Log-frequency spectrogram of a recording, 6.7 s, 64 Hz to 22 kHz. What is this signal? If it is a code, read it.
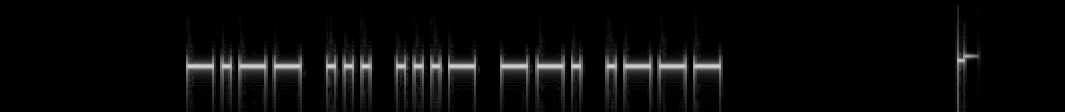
Morse code, heard as a keyed tone, about 22 wpm, 700 Hz. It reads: YSVGJ
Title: Code Groups - 5 Letters - 22wpm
